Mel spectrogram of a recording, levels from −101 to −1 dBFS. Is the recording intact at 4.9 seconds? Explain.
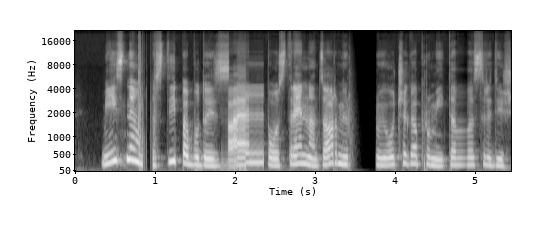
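No. A call audio freeze spans 4.79 to 4.92 s, likely from delayed packets emptying the jitter buffer: the last sound smears into a fading 0.1 s buzz or hiss, showing as flat stretched spectrogram bands, then resumes 102 ms late with nothing lost.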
